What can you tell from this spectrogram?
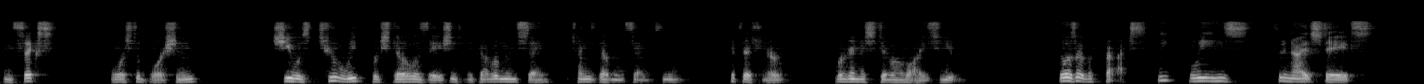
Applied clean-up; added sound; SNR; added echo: neural mask model DeepFilterNet 3.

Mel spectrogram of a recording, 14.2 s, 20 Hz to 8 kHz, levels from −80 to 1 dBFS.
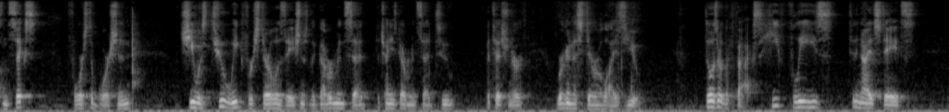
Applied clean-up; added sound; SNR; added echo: none; none; none; none.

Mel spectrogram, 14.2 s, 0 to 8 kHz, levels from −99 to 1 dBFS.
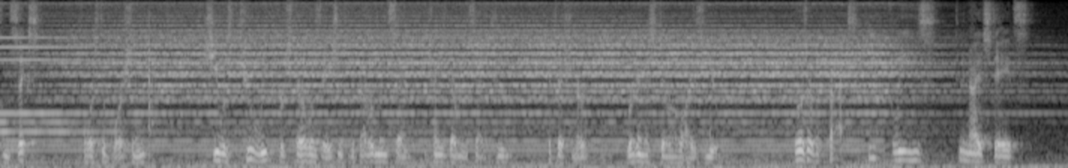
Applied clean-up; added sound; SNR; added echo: none; Musical instrument; -1 dB; none.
